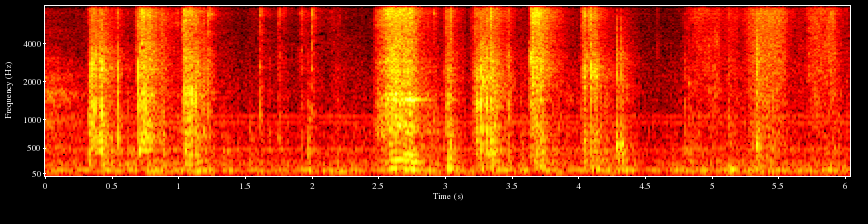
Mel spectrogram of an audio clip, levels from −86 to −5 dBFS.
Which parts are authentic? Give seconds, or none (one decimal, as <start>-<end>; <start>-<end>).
0.0-2.6; 3.6-4.3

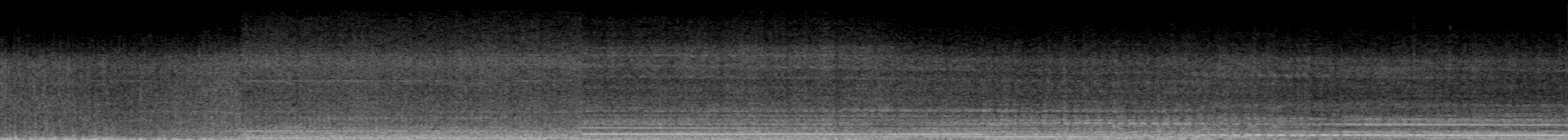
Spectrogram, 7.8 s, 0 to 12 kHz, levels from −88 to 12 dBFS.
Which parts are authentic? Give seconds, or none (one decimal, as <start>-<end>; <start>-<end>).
1.8-3.4; 3.9-4.9; 6.5-7.3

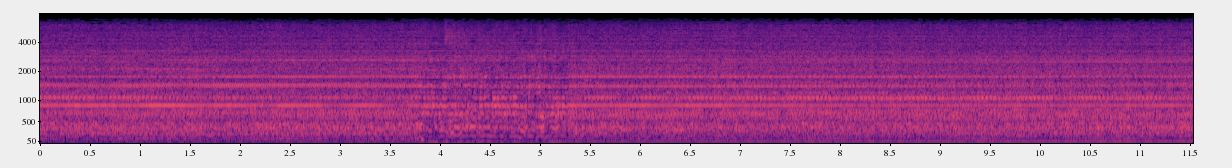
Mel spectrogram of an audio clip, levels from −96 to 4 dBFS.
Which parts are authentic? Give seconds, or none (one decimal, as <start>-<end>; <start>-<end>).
0.0-3.8; 5.3-11.5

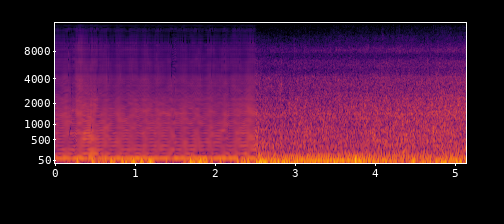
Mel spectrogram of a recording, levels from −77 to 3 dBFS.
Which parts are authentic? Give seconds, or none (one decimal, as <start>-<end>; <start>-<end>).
2.5-5.1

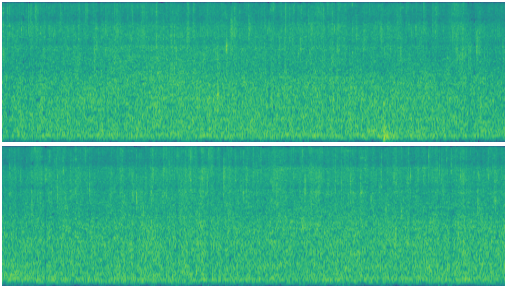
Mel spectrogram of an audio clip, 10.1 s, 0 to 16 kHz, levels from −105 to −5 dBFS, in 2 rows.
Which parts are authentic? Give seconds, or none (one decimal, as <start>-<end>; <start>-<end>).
0.0-10.1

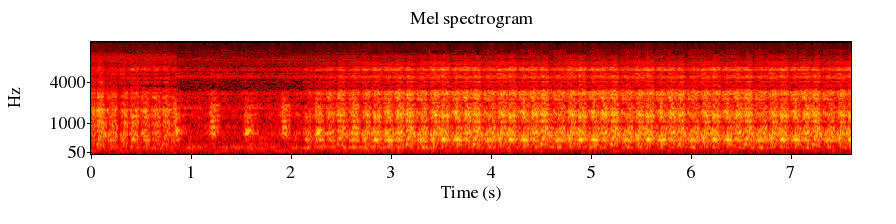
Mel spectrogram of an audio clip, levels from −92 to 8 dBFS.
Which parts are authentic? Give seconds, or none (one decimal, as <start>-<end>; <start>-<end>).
0.8-2.5; 3.8-4.6; 5.9-7.6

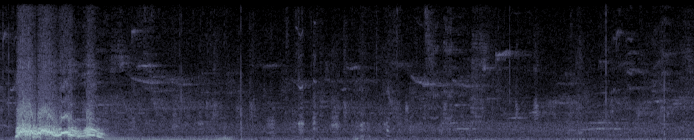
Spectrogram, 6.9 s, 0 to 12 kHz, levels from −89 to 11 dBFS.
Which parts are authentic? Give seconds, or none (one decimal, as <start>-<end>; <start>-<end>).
0.0-6.9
